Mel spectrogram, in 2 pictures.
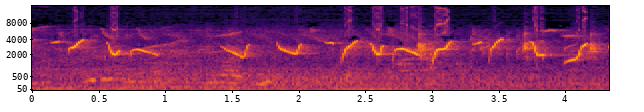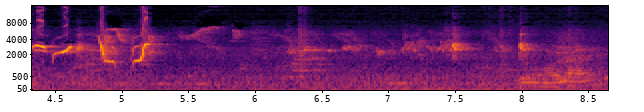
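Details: Bimoli song used to tutor young bimoli and encourage them to sing: a fast, lively stream of sharp chirps and swooping whistles for about five seconds, then quieter scattered notes.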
